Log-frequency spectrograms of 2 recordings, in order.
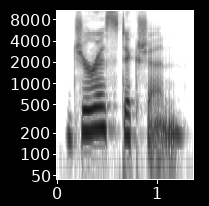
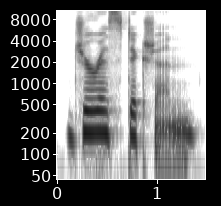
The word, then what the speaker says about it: jurisdiction: jurisdiction Common mispronunciation. jurisdiction Correct pronunciation. jurisdiction Four syllables with the stress on the third.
